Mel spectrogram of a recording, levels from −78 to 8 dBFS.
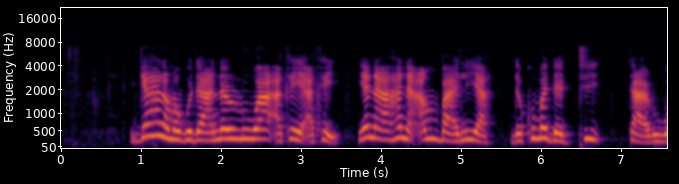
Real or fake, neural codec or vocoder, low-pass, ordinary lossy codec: real; none; 7.2 kHz; none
